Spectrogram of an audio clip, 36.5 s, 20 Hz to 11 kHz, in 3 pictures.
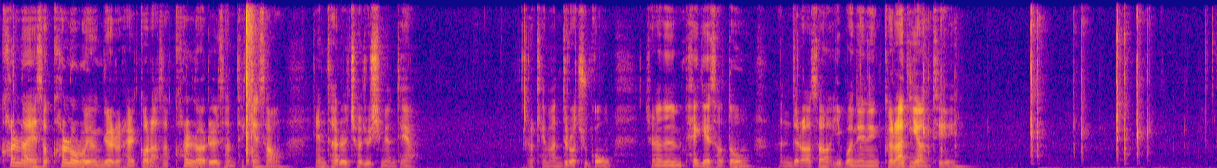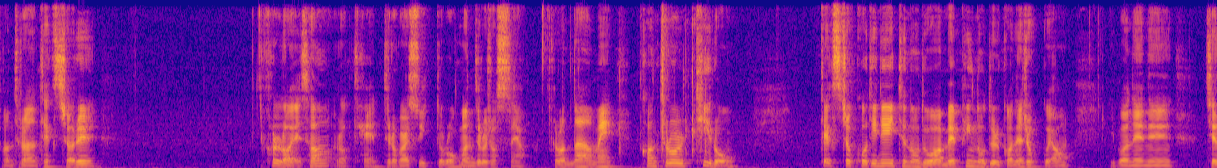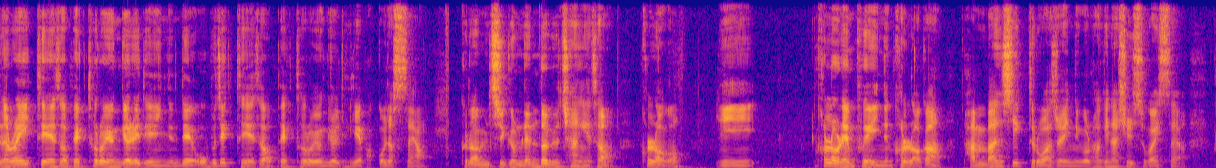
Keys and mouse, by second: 5.5 middle click, 6.8-15.1 drag, 26.8 click, 32.4 click.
